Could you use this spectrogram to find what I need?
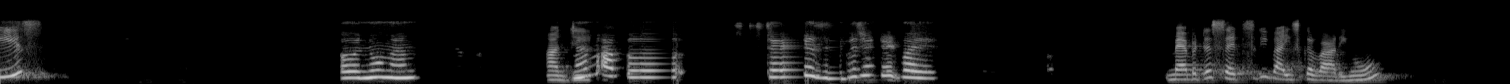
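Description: A woman speaks calmly and closely into a clip-on microphone, in short phrases with pauses.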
